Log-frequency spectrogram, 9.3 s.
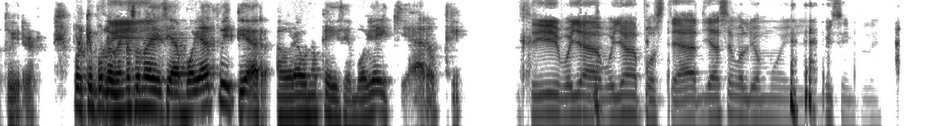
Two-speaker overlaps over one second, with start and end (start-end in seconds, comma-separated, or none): none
